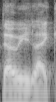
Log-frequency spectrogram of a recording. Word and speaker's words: Dowie Lake: I mean, a captain like Dowie Lake, and note my pronunciation there. I've been taught properly by you. It's not Dewey, it's Dowie.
